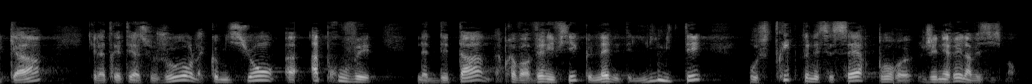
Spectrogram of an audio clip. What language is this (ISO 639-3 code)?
fra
